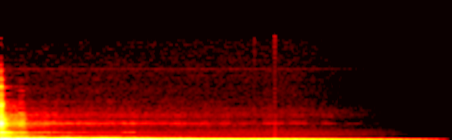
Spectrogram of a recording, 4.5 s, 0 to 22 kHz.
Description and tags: String 2 of an old beat up found in my closet.
acoustic, instrument, noise, string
